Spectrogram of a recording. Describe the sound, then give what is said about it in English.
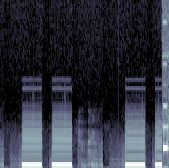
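Ringing tone of an outgoing phone call to reach someone: steady buzzing tones in double bursts, four in all with a pause between pairs, then a short higher beep at the very end. “Just trying to get Tina Bobshaw back on the line. Here we go.”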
